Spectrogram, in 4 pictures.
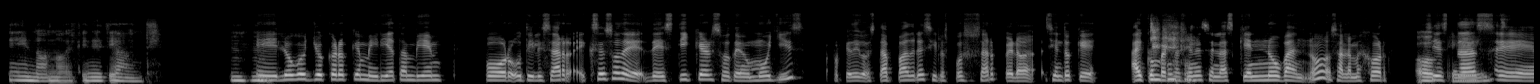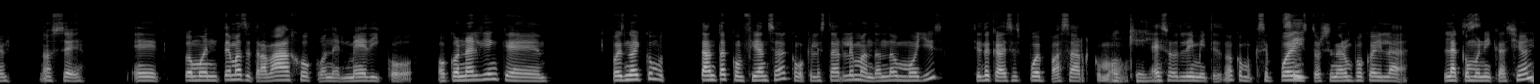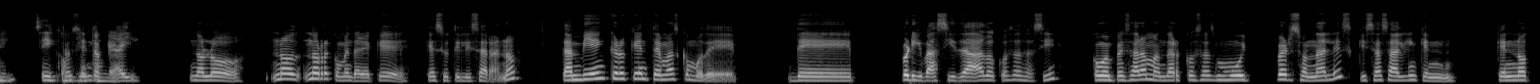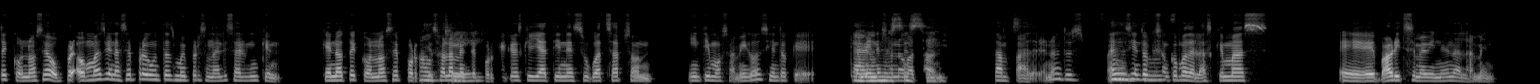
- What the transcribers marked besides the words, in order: laugh
- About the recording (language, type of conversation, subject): Spanish, podcast, ¿Qué consideras que es de buena educación al escribir por WhatsApp?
